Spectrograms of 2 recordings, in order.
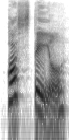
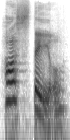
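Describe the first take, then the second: First: The word is said in a British accent. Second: The same.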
